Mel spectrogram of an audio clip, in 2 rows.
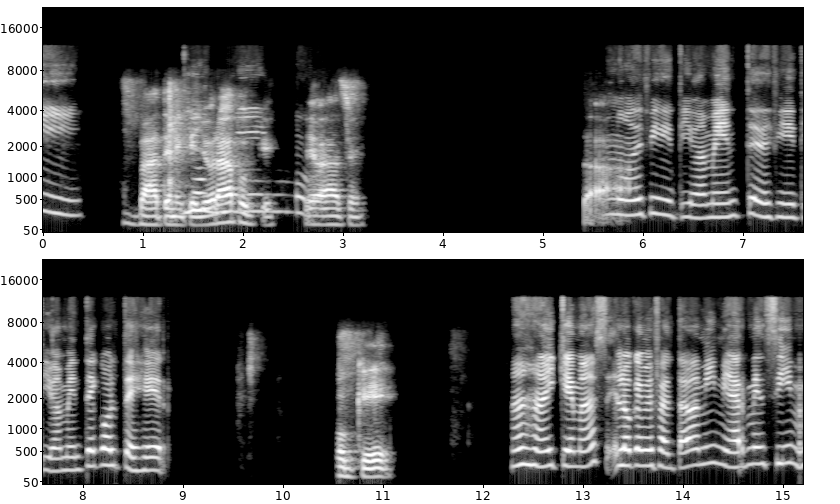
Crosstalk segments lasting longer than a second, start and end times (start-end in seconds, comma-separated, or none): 1.4-3.0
